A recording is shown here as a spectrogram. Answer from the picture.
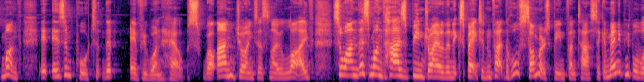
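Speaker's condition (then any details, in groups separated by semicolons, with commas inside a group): No condition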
